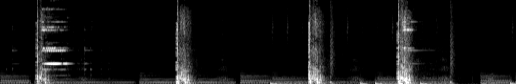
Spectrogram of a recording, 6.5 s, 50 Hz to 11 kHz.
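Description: World War II German Luger pistol (9 mm) fired four times, roughly a second and a half apart, at a steel target; the first shot is followed by a brief metallic ring. Background music plays underneath.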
